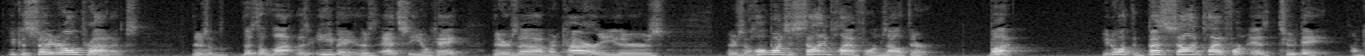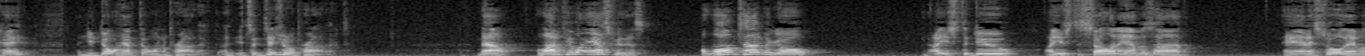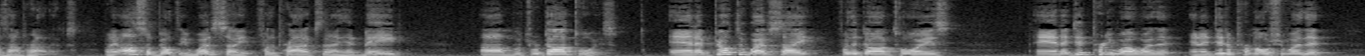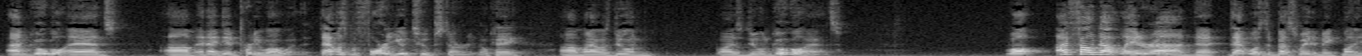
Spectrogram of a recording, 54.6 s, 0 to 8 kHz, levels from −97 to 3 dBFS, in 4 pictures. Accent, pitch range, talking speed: American, 155-205 Hz, 175 wpm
